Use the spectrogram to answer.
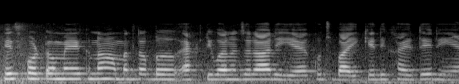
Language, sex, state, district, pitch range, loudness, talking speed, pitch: Hindi, female, Haryana, Rohtak, 225-250 Hz, -17 LUFS, 235 wpm, 230 Hz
